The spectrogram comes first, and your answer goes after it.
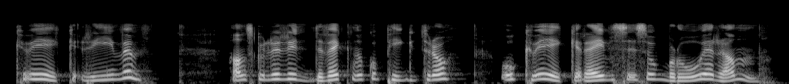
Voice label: kvekrive, Numedalsmål; Han skulde rydde vækk noko piggtrå o kvekreiv se så bLoe rann.

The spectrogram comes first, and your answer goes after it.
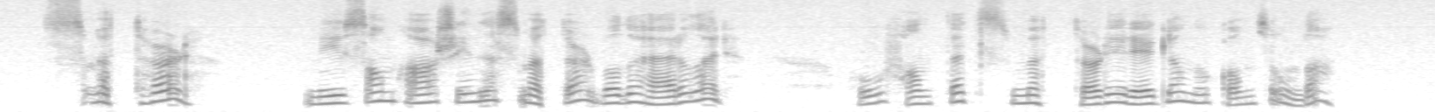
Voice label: smotthol, Numedalsmål; smøtthøL; Eksempel på bruk Mysan har sine smøtthøL, både hær o dær.

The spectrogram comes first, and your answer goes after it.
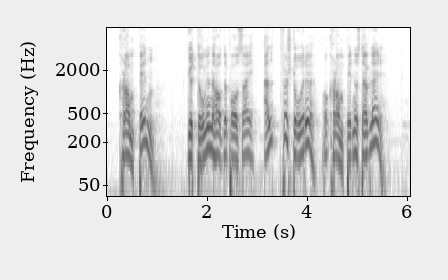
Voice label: kLampin, Numedalsmål

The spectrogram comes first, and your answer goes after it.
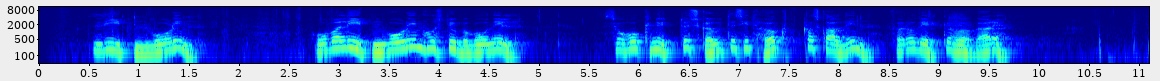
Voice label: litenvoLin, Numedalsmål

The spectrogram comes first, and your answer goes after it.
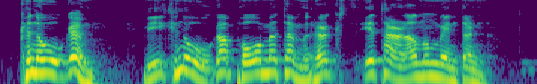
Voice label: "knoge", Numedalsmål; Vi knoga på me tørmmerhøgst i tæLan om vintern

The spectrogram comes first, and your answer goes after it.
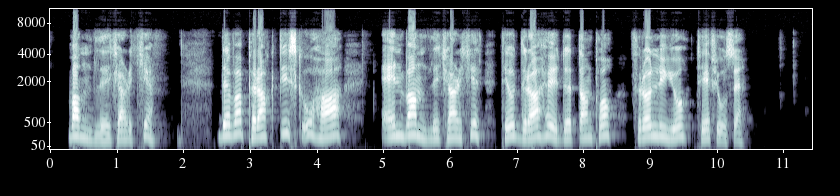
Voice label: "vandlekjaLkji", Numedalsmål

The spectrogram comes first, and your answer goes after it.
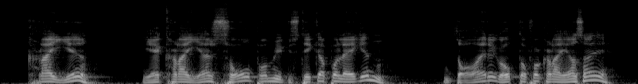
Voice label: kLæie, Numedalsmål

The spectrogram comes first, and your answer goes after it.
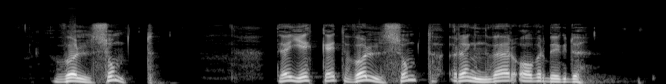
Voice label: "vøllsomt", Numedalsmål; Og bruka som forsterkingsord - t.d. vøldsomt mange

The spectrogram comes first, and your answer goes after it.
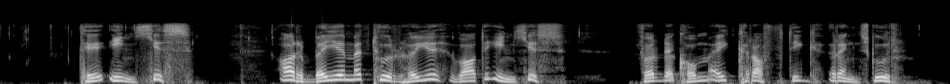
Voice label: te inkjes, Numedalsmål

